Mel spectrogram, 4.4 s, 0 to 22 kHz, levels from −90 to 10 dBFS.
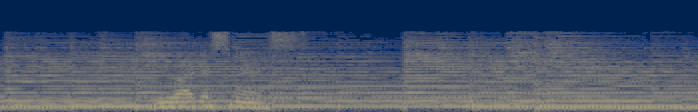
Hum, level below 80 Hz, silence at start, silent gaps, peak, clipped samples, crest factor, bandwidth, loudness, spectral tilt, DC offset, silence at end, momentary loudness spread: none; -56 dBFS; 0 s; none; -14 dBFS; under 0.1%; 14 dB; 8 kHz; -29 LUFS; -5.5 dB/octave; under 0.1%; 0 s; 5 LU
